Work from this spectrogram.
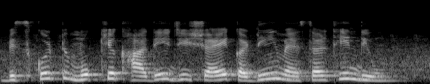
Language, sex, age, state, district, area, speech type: Sindhi, female, 30-45, Maharashtra, Mumbai Suburban, urban, read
